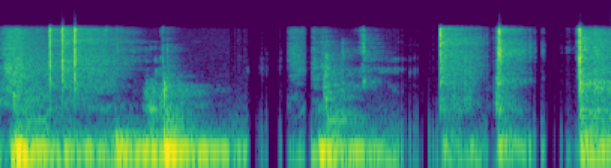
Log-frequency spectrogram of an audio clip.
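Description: Ratcheting torque wrench clicking in short irregular runs as nuts on a motorcycle cylinder head are tightened slowly by hand.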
